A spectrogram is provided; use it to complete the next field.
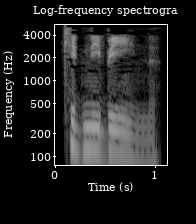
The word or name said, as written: kidney bean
